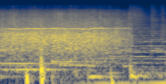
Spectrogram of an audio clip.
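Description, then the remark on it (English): A church audience gives a clap offering to the Lord after a prayer, a dense, steady wash of applause with sustained musical tones underneath, the clapping thinning out near the end. “Come on, let's give the Lord a big clap offering.”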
